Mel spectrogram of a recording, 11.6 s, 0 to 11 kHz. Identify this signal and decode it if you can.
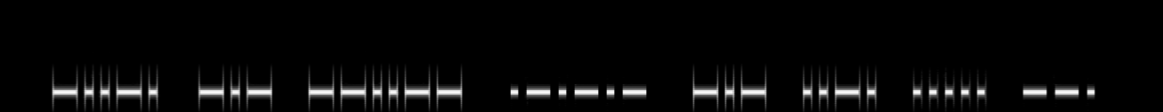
Morse code, heard as a keyed tone, about 15 wpm, spaced as for 12 wpm, 600 Hz. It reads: /K,.KF5G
